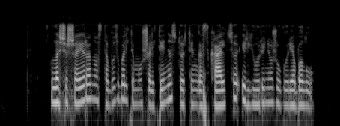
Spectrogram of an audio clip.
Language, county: Lithuanian, Panevėžys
